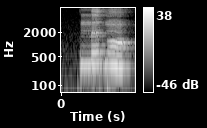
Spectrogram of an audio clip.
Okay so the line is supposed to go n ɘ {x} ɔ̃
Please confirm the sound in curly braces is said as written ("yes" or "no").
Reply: no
